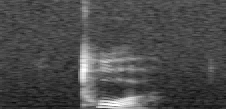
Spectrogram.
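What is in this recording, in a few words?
"tuo", chinese pinyin, fourth tone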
